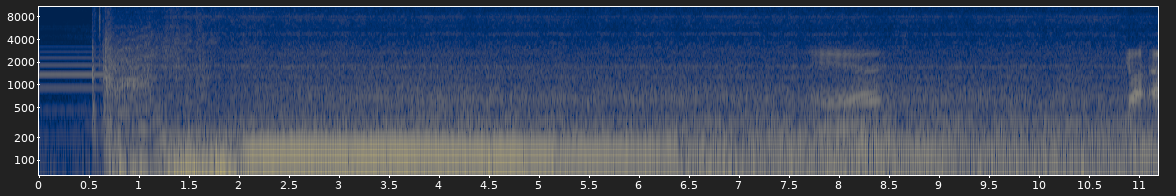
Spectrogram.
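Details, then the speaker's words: Jaguar XJS V12 convertible cold start after a transmission fix for a slight cold whine: engine cranks, catches and idles steadily with no transmission whine; reverse and drive engage right away. "no sound from the transmission and we got reverse right away we got drive so i definitely think a fixed issue and that's a big success"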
